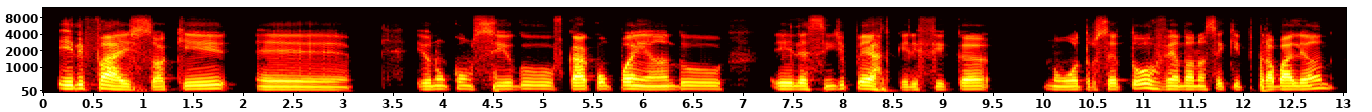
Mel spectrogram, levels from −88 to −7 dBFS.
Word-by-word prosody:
Ele 145 +1 +3
faz. 125 -9 +5
Só 115 0 -3
que, 135 +6 -1 0.3
eh, 110 -3 -2 0.7
eu 120 +1 -4
não 130 0 -3
consigo 130 +1 -5
ficar 130 +3 +5
acompanhando 130 0 0 0.5
ele 125 0 +2
assim 120 +1 -6
de 145 +3 -7
perto, 135 -5 +3
porque - - -16
ele 105 +2 -6
fica 115 +3 -1 0.5
num 120 -2 -6
outro 115 -1 -3
setor, 150 +8 0
vendo 125 -1 0
a 120 - +3
nossa 120 -1 -5
equipe 120 0 -11
trabalhando. 125 +8 +3
125 Hz, 115 wpm, -23 LUFS, 115-130 Hz, 0.7 s, faz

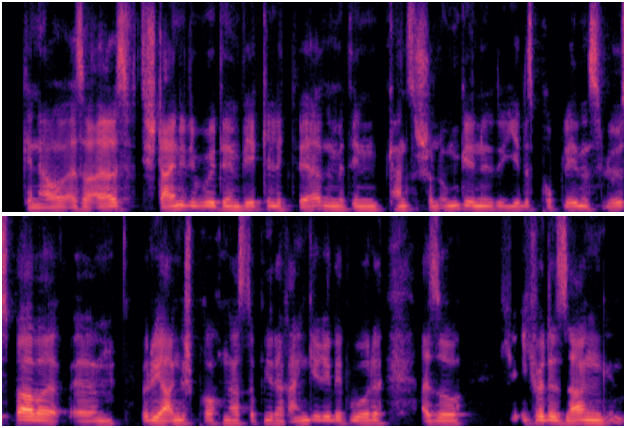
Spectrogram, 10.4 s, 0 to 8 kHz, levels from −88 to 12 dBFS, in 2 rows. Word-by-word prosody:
genau, 100 +3 -3
also, 115 +2 -1
alles 130 +2 +2
die - - -7
Steine, 140 +2 +3
die 130 -1 -3
wo 125 - -6
dir - - +4
den 125 -2 -1
Weg 130 +1 -2
gelegt 125 -1 -5
werden, 130 +1 -1
mit 120 -1 -4
denen 120 0 -3
kannst 125 0 -3
du - - -4
schon - - -2
umgehen, 135 +1 -1
ne 125 - +1
jedes 125 +1 -5
Problem 125 +1 -4
ist 125 -1 +1
lösbar, 130 +3 +4
aber, 125 -1 +6
ähm, 110 +1 -4 0.2
weil 130 - -3
du 125 - +5
ja 115 -2 +7
angesprochen 125 +1 -3
hast, 120 0 -2
ob - - -21
mir 125 - -5
da 115 - -4
reingeredet 125 +2 -3
wurde. 125 0 -1 0.3
Also, 115 0 -1 0.2
ich - - -20
ich 125 - -7
würde 130 -1 +4
sagen, 120 +1 +2
125 Hz, 230 wpm, -24 LUFS, 120-130 Hz, 0.3 s, ja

